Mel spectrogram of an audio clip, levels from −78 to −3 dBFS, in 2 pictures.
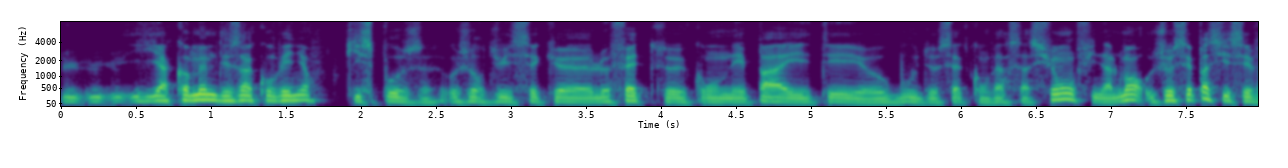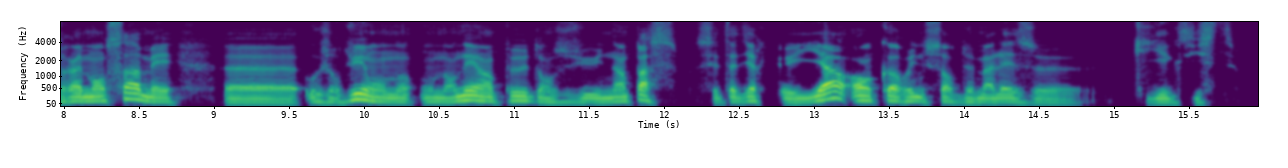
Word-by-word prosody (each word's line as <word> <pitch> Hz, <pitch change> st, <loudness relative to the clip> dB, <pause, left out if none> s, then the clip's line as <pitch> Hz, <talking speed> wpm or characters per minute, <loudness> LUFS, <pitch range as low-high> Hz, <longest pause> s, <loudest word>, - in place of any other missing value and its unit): lu 105 Hz, -1 st, -5 dB
lu 110 Hz, +3 st, -7 dB
lu 105 Hz, -, -10 dB
il 115 Hz, 0 st, -5 dB
y 130 Hz, -, +3 dB
a 120 Hz, -, +3 dB
quand 140 Hz, -, +2 dB
même 145 Hz, +1 st, +6 dB
des 125 Hz, 0 st, +1 dB
inconvénients 130 Hz, +1 st, +2 dB, 0.2 s
qui 115 Hz, -, -4 dB
se -, -, -2 dB
posent 90 Hz, -6 st, -4 dB
aujourd'hui, 105 Hz, -1 st, -4 dB
c'est 95 Hz, +4 st, -5 dB
que 95 Hz, +1 st, -1 dB
le 105 Hz, +2 st, -1 dB
fait 120 Hz, -3 st, -1 dB, 0.2 s
qu'on 95 Hz, +2 st, -4 dB
n'ait 95 Hz, 0 st, -2 dB
pas 105 Hz, +3 st, +3 dB
été 95 Hz, 0 st, -3 dB
au 90 Hz, +1 st, -3 dB
bout 95 Hz, +2 st, -5 dB
de 90 Hz, +1 st, -6 dB
cette 85 Hz, 0 st, -5 dB
conversation 95 Hz, -, -1 dB
finalement 110 Hz, +5 st, +1 dB
je 130 Hz, -, +1 dB
sais 150 Hz, +4 st, +1 dB
pas 180 Hz, -, +4 dB
si 120 Hz, -2 st, -2 dB
c'est 110 Hz, -, -1 dB
vraiment 110 Hz, +3 st, +2 dB
ça, 170 Hz, +2 st, +5 dB
mais 105 Hz, -, +1 dB, 0.3 s
heu, 90 Hz, -1 st, -1 dB
aujourd'hui 100 Hz, -, +2 dB
on 100 Hz, -4 st, 0 dB
en -, -, -6 dB
on 100 Hz, +1 st, -4 dB
en 110 Hz, +6 st, +1 dB
est 135 Hz, -, +6 dB
un 115 Hz, -3 st, +4 dB
peu 120 Hz, +3 st, -1 dB
dans 100 Hz, -4 st, -4 dB
une 95 Hz, +2 st, -4 dB
impasse. 110 Hz, 0 st, +1 dB
C'est-à-dire 110 Hz, +2 st, -3 dB
qu'il 90 Hz, 0 st, -2 dB
y 115 Hz, +8 st, +5 dB
a -, -, +8 dB
encore 120 Hz, -3 st, +4 dB
une 110 Hz, -2 st, -1 dB
sorte 100 Hz, 0 st, -3 dB
de 95 Hz, -, -5 dB
malaise, 90 Hz, -2 st, -2 dB
heu, 80 Hz, -3 st, -9 dB, 0.3 s
qui 90 Hz, +2 st, -7 dB
existe. 85 Hz, -3 st, -9 dB
100 Hz, 225 wpm, -23 LUFS, 95-115 Hz, 0.3 s, a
